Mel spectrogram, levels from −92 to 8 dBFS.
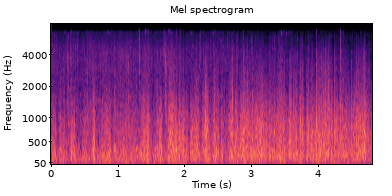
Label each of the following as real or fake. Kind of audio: real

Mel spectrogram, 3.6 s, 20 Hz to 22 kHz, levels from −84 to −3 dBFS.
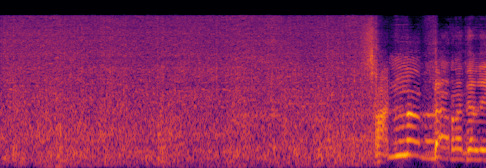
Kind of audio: fake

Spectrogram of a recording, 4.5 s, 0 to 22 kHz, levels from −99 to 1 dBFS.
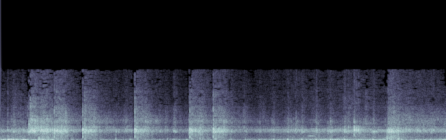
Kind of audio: real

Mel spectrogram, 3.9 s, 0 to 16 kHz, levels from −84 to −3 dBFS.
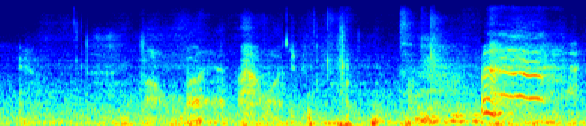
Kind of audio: fake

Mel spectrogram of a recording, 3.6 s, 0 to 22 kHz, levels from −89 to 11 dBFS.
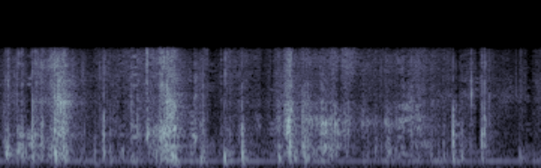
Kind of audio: fake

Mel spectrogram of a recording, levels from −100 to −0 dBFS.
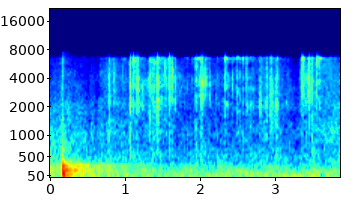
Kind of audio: real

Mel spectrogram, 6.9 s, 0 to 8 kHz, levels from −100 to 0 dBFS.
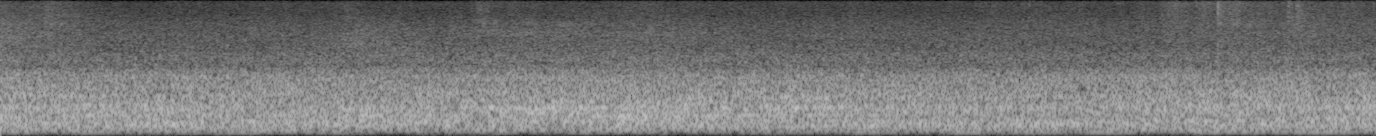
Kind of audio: fake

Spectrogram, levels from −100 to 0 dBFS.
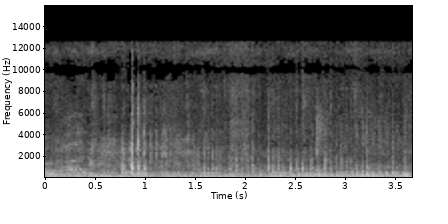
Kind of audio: real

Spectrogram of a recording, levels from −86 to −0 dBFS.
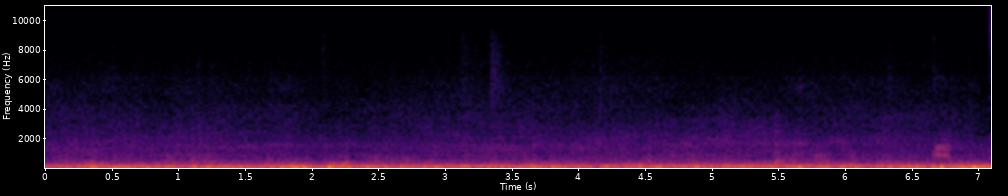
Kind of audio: fake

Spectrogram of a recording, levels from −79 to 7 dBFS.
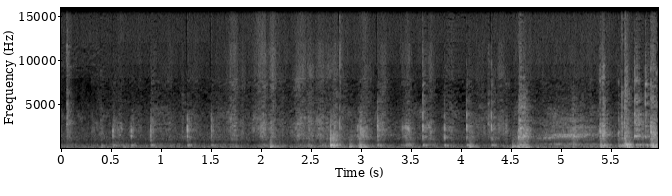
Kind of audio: real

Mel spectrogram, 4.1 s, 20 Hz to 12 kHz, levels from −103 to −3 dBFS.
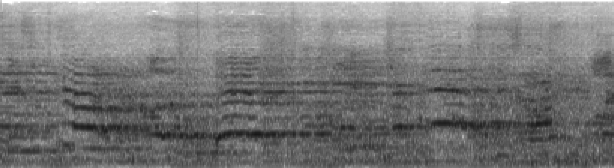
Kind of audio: fake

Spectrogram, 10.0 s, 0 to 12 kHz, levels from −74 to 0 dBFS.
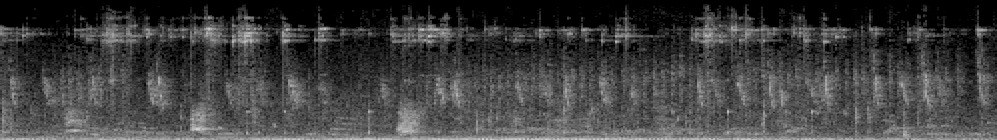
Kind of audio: real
